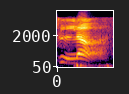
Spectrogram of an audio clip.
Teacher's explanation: The English la is an example of a lateral liquid.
